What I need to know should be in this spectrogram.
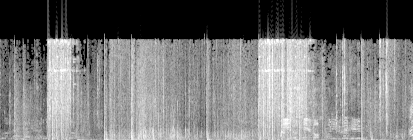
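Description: A rifle fires in rapid bursts of loud shots.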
